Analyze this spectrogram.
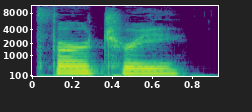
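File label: "fir tree", British English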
